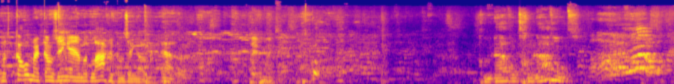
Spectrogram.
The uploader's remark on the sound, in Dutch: opgenomen in Café Peter Pan, 14 mei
